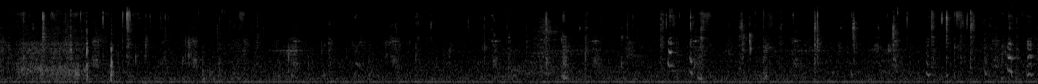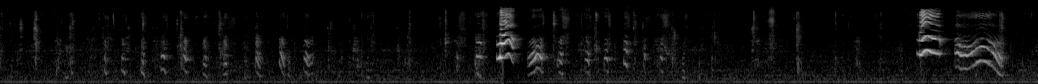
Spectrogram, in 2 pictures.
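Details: Lhasa Apso puppies just starting week four, in their puppy pen in late January, shuffle and gnaw quietly with faint clicks and chewing, then give a few brief, high, falling squeaky whimpers near the end.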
